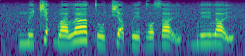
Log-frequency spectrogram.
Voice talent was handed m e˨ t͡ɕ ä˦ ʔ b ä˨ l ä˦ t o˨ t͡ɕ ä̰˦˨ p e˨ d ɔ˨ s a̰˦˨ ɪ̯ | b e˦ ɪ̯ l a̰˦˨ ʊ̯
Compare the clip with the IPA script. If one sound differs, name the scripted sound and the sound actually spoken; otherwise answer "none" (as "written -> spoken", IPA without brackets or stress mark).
ʊ̯ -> ɪ̯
